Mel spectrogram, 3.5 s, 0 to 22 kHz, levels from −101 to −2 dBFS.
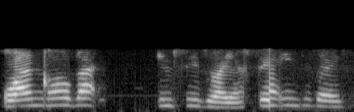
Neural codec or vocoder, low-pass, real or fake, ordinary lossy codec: none; 3.6 kHz; real; AAC, 32 kbps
